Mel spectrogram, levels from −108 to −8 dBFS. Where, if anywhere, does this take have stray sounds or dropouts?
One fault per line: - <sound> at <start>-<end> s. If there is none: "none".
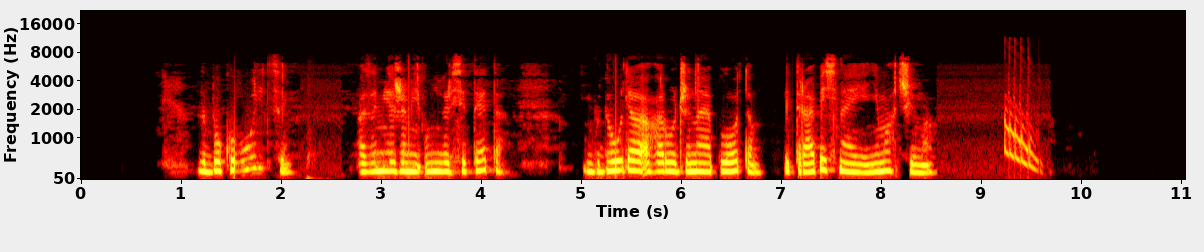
- whoosh at 2.2-2.5 s
- chirp at 9.2-9.6 s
